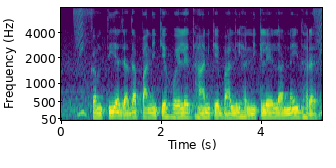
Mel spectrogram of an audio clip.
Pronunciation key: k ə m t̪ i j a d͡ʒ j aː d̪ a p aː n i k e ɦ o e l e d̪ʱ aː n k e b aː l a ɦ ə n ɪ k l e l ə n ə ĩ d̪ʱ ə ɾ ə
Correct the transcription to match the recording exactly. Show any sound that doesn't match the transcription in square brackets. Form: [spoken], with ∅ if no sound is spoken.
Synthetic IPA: k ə m t̪ i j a d͡ʒ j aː d̪ a p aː n i k e ɦ o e l e d̪ʱ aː n k e b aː l [i] ɦ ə n ɪ k l e l [a] n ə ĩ d̪ʱ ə ɾ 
